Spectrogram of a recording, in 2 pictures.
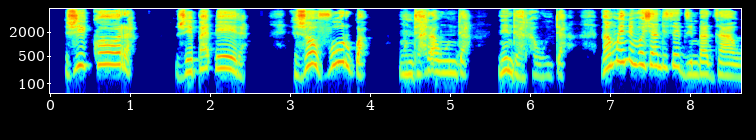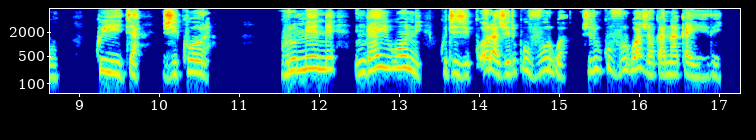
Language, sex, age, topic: Ndau, male, 25-35, education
